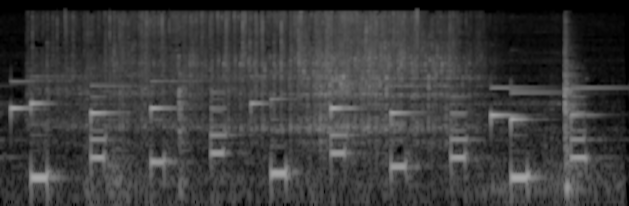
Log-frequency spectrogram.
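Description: Sauce sizzling in a stainless saucepan over a gas flame turned up high, a crackling hiss that starts suddenly just after the start and dies away near the end, under background piano music.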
